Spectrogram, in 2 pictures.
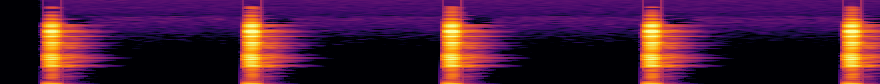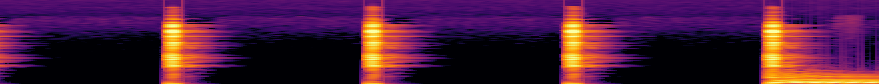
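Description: A sharp, clock-like tick repeated evenly once a second, eight times, with silence between the ticks.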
